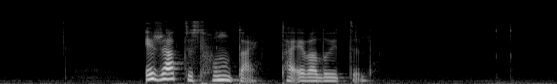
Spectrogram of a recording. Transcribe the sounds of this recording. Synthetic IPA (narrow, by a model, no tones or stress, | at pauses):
ɛɹɑːt̪ɪst̪hʊnt̪ɑ̰ɹt̪ʰɑ̰ːʔɛʋɑlʉiːt̪ʰɪ̰l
